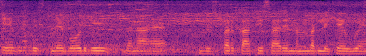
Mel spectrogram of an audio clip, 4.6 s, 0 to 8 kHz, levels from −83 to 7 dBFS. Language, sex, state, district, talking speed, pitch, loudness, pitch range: Hindi, male, Madhya Pradesh, Katni, 170 wpm, 140 Hz, -17 LUFS, 135-145 Hz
